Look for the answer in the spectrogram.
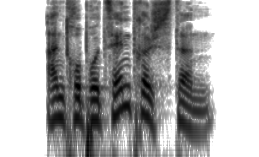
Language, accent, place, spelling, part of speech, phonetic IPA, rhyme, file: German, Germany, Berlin, anthropozentrischsten, adjective, [antʁopoˈt͡sɛntʁɪʃstn̩], -ɛntʁɪʃstn̩, De-anthropozentrischsten.ogg
- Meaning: 1. superlative degree of anthropozentrisch 2. inflection of anthropozentrisch: strong genitive masculine/neuter singular superlative degree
